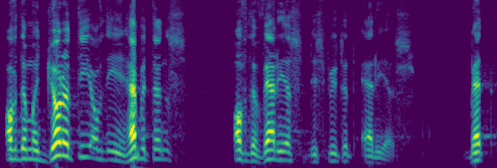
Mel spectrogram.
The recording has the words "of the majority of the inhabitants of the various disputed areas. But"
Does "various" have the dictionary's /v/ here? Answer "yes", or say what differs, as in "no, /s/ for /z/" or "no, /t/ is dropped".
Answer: yes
